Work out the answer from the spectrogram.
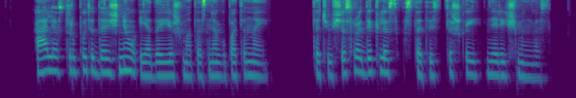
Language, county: Lithuanian, Vilnius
